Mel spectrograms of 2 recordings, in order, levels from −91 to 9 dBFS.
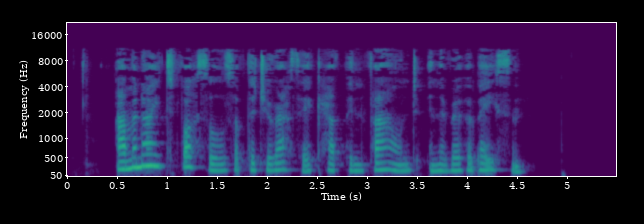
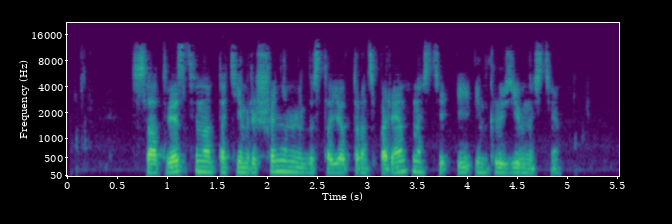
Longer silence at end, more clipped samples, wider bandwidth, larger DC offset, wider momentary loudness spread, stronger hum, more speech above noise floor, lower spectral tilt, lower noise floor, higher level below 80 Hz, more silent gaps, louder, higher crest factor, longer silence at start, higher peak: first, 0.95 s vs 0.6 s; neither; second, 11.5 kHz vs 13 kHz; neither; about the same, 10 LU vs 9 LU; neither; first, 54 dB vs 39 dB; second, -3.5 dB/octave vs -5 dB/octave; first, -88 dBFS vs -58 dBFS; second, -72 dBFS vs -62 dBFS; neither; second, -34 LUFS vs -20 LUFS; about the same, 22 dB vs 18 dB; second, 0.15 s vs 0.65 s; second, -12 dBFS vs -2 dBFS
